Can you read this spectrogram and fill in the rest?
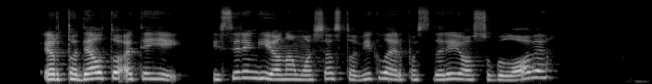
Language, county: Lithuanian, Utena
